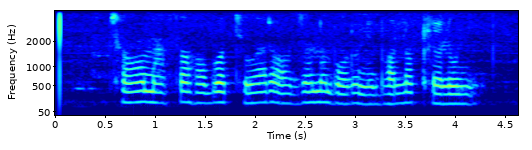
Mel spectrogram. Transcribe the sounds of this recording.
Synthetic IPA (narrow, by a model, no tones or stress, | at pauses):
t͡ʃʰɔmasɔɦɔbɔtʰuaɾɔːd͡ʒɔnɔbɔɽunibʱɔlɔkʰeɭuni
